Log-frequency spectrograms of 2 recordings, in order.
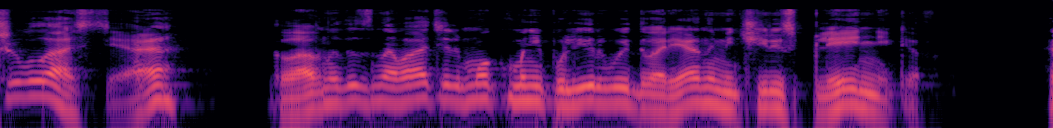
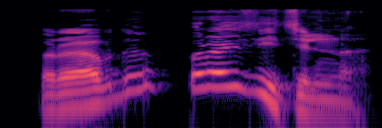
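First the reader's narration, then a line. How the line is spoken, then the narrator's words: Skeptical snort. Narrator (Russian): хмыкнул Бондарев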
